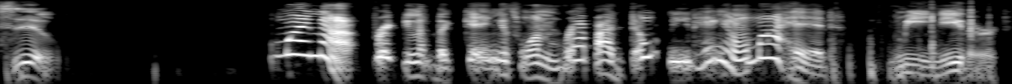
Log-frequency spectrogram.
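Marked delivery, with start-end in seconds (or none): 1.8-5.5 very high, cocky voice; squeaky tough guy; high character voice. Acted. Comic character voiced by reader.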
